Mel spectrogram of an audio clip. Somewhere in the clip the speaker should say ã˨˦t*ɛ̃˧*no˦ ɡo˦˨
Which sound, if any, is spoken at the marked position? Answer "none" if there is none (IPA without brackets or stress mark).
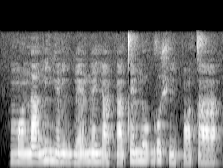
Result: ɛ̃˦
